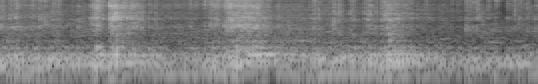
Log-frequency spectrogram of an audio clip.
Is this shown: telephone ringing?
no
